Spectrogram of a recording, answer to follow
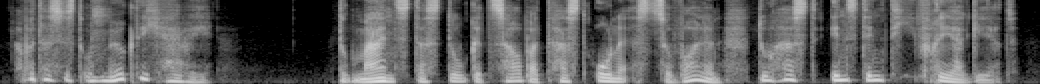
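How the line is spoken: Gentle. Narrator (German): sagte Hermine sanft

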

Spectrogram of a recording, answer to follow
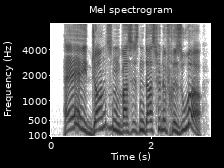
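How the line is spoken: Shrieking from below. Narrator (German): kreischte Pansy Parkinson von unten herauf

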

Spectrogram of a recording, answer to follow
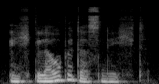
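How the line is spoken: Dangerously quiet. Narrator (German): sagte er gefährlich leise

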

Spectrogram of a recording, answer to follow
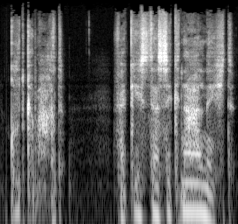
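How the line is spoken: Whispered. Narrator (German): flüsterte Hermine

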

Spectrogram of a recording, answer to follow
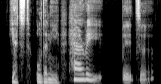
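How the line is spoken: Weak pleading. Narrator (German): flehte Hermine matt

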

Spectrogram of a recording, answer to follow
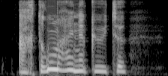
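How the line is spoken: Sudden breathless exclamation. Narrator (German): stieß Hermine plötzlich atemlos hervor

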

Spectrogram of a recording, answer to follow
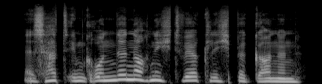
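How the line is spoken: Gloomy sigh. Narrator (German): seufzte Hermine düster

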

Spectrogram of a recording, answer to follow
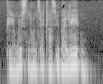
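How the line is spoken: Whispering. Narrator (German): flüsterte Onnen schließlich

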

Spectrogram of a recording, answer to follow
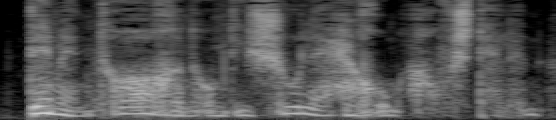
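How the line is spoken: Murmuring. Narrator (German): murmelte sie

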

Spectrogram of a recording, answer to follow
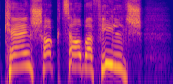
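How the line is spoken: Angry shout. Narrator (German): schrie Umbridge zornig

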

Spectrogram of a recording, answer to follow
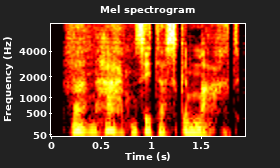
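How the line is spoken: Slightly trembling voice. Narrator (German): fragte mit leicht zitternder Stimme

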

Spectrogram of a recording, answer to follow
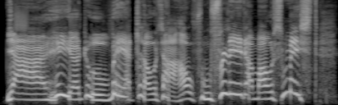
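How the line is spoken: Shrieked. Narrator (German): kreischte Mrs

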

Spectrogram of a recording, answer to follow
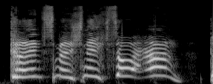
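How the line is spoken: Thundering. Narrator (German): donnerte Tante Magda

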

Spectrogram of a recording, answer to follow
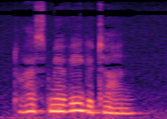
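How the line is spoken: Soft spoken. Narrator (German): sagte leise

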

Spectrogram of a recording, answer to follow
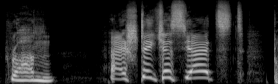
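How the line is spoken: Shouting. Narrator (German): brüllte Harry

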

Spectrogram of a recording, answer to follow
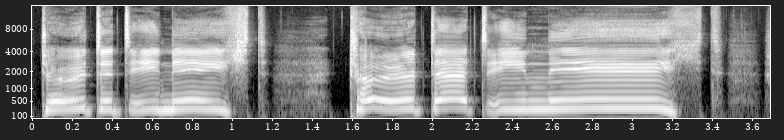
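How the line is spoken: Shouted. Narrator (German): schrie Malfoy Crabbe und Goyle zu

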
